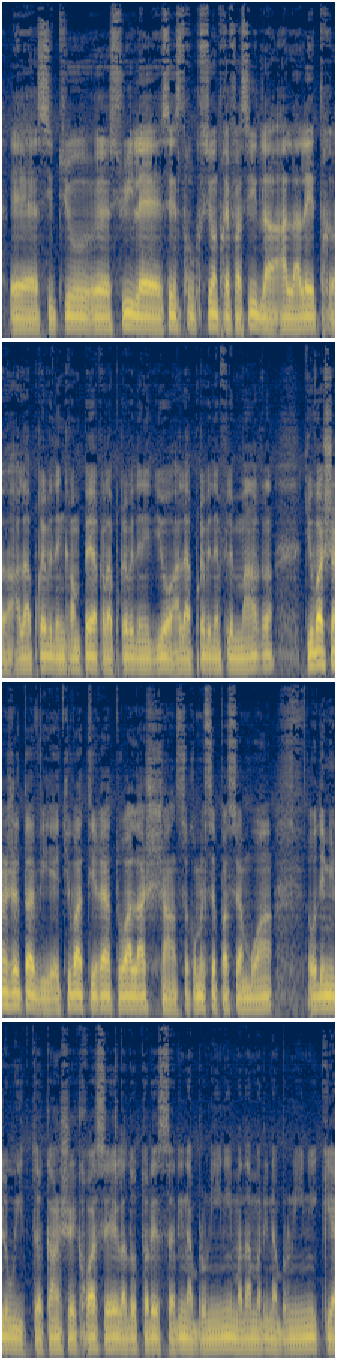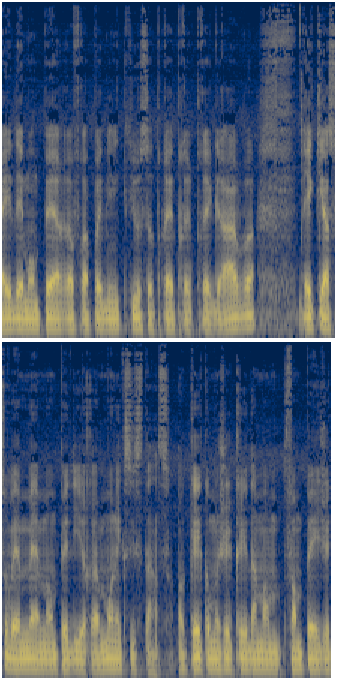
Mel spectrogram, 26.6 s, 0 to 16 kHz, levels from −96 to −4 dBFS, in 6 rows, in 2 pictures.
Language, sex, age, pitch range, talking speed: Italian, male, 50-69, 70-80 Hz, 195 wpm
